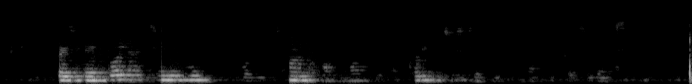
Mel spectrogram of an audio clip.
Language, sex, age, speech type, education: Nigerian Pidgin, female, 30-45, spontaneous, tertiary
